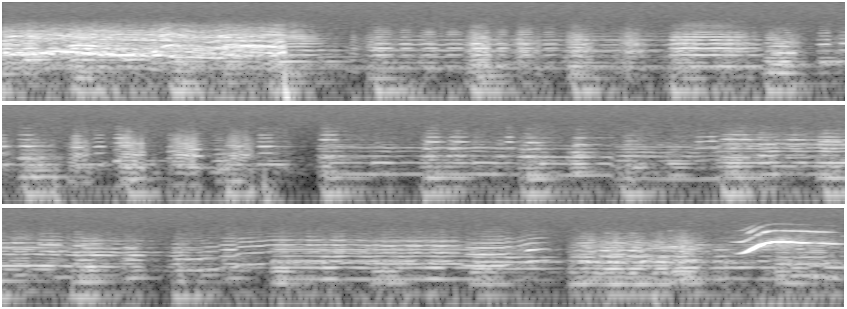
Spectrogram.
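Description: Orchestral cartoon score with brass, led by trombone, playing a bouncy tune over a steady beat. For about the first second and a half a loud crowd yell runs over the music, then cuts off.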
